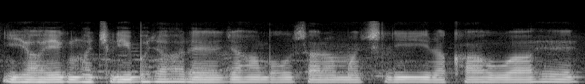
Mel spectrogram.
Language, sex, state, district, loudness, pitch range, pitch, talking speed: Hindi, male, Jharkhand, Deoghar, -16 LUFS, 110-115 Hz, 110 Hz, 125 wpm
